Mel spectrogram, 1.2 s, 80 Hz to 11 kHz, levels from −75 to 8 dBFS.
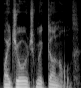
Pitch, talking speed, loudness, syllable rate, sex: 105 Hz, 145 wpm, -15 LUFS, 5.3 syllables/s, male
